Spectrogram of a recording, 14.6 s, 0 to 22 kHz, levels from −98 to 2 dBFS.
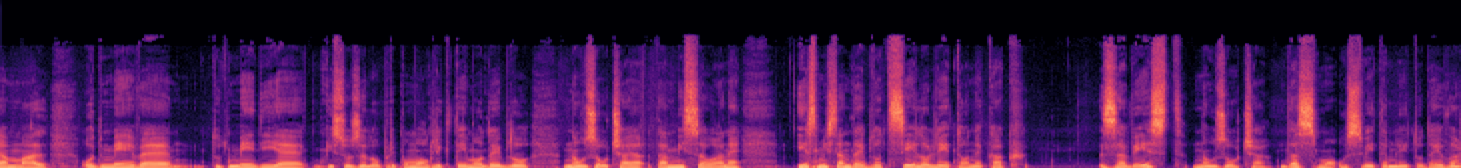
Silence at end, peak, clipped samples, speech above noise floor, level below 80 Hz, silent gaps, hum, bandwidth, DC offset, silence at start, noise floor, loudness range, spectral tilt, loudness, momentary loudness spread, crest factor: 0 s; -4 dBFS; under 0.1%; 38 dB; -64 dBFS; none; none; 17.5 kHz; under 0.1%; 0 s; -57 dBFS; 2 LU; -4.5 dB/octave; -19 LUFS; 9 LU; 14 dB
